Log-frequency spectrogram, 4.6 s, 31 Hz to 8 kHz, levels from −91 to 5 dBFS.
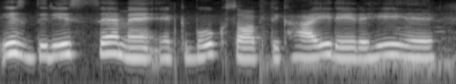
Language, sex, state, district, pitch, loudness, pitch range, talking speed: Hindi, female, Jharkhand, Ranchi, 180 Hz, -17 LUFS, 175-215 Hz, 130 wpm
